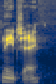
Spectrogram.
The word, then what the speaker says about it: Nietzsche: It's Nietzsche.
